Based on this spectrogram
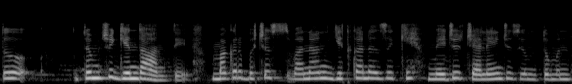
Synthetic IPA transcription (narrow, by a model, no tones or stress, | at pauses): t̪ɨ | t̪ɨmt͡ʃʰiɡʲind̪aːnt̪ḭmɐɡɐɾbɨt͡ʃʰɐsʋɐnaːnjit̪ʰkanɐzɨkimeːd͡ʒɐɾt͡ʃɛːleːnʲd͡ʒizjumt̪umn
